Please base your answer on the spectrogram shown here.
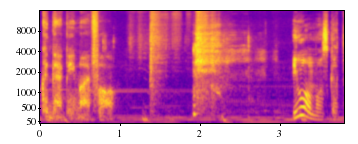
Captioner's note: players snickering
